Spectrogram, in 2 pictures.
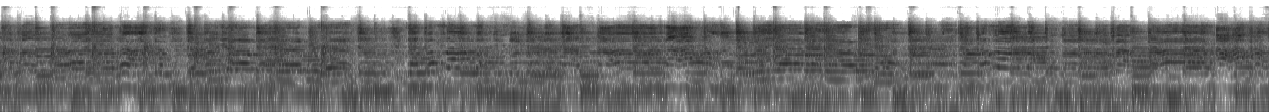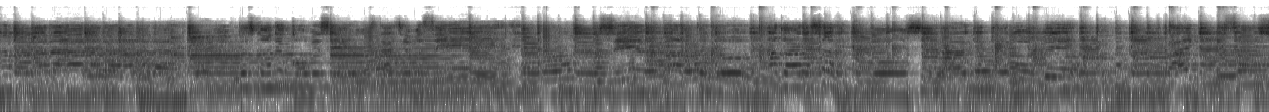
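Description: Acoustic guitar strummed and picked, with a trombone playing the melody over it: an instrumental passage of a song played live.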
